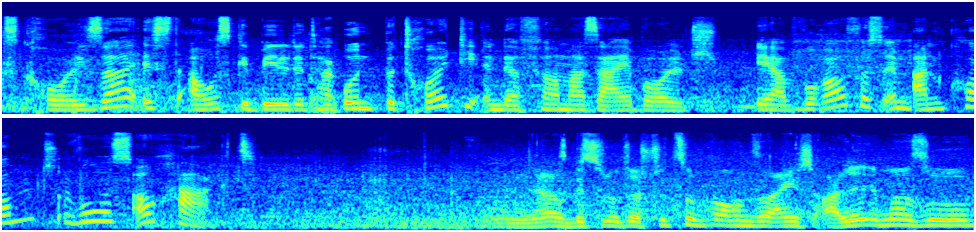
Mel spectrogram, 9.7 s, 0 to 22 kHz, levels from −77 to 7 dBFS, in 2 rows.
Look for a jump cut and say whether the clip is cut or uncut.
cut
